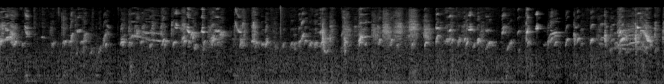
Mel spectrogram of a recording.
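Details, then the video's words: Female European goldfinch in batbata calling, meant to arouse males: an unbroken high twittering chatter of clipped chirps and buzzy notes, rising and falling in loudness. "بتبته لتهيج ذكور الحسون"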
